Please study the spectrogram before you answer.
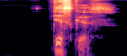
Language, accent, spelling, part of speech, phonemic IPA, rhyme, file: English, Australia, discus, noun, /ˈdɪs.kəs/, -ɪskəs, En-au-discus.ogg
- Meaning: 1. A round plate-like object that is thrown for sport 2. The athletics event of discus throw 3. A discus fish (genus Symphysodon) 4. A chakram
